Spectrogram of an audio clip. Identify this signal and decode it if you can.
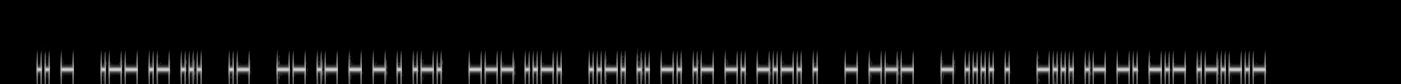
Morse code, heard as a keyed tone, about 30 wpm, 700 Hz. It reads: IT WAS A MATTER OF FINANCE TO THE BANK.
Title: Sentences from Top 1500 Words 30wpm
